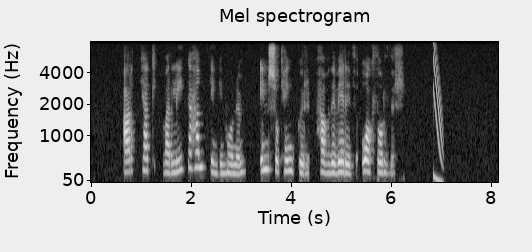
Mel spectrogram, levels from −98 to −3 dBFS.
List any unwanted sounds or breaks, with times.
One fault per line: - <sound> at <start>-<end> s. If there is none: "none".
- chirp at 6.8-7.1 s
